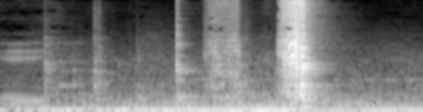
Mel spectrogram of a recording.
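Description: Cordless drill driving a license-plate mounting screw into a car bumper: a few light clicks of the bit, then one short burst of the drill about one and a half seconds in as the screw is snugged tight.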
